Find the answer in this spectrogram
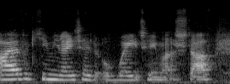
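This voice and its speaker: Noticeable background noise sits behind a woman's voice. Her pitch is fairly high and her intonation monotone and flat. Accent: southern English. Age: 20s. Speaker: vlogger. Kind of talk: casual vlog chat. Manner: chatty.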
